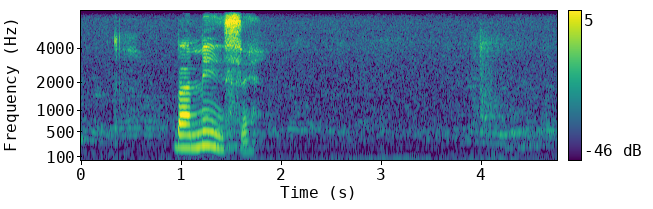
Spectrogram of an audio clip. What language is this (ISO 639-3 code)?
ssw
